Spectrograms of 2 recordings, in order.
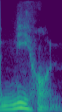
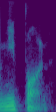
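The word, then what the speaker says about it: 日本: de dois caracteres que em japonês se pronuncia Nion ou nipon.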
